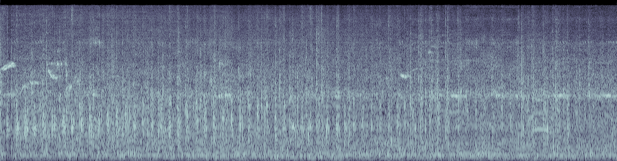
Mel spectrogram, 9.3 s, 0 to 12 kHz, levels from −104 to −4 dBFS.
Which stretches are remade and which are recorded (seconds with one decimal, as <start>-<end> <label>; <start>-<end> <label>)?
0.0-0.8 recorded; 0.8-6.0 remade; 6.0-6.8 recorded; 6.8-8.2 remade; 8.2-9.3 recorded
